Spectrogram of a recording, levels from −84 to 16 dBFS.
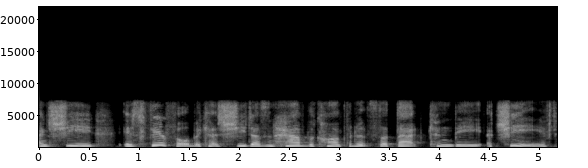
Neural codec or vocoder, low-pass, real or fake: codec, 16 kHz, 16 kbps, FreqCodec, smaller model; 7.2 kHz; fake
